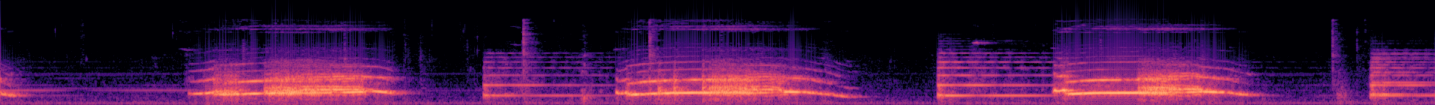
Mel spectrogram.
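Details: A musical dog performing for an audience howls in three long wavering phrases, each about two seconds, rising then falling. Each phrase answers short held notes from an instrument, with a low steady hum throughout.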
